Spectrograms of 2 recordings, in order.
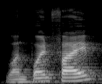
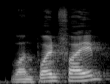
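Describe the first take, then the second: No difference in how they are said.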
